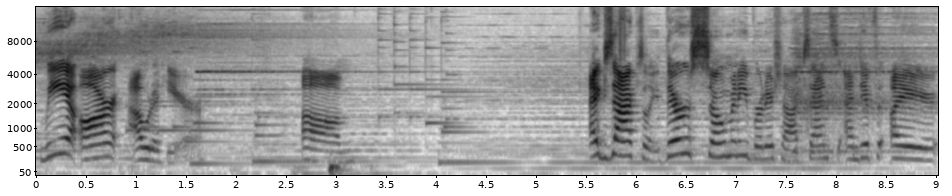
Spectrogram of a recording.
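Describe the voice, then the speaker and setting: A woman's voice: high-pitched, bright, forceful tone. A woman streaming a video game, chatting casually and rambling, with lots of fillers and restarts. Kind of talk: casual live-stream commentary. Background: game music.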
